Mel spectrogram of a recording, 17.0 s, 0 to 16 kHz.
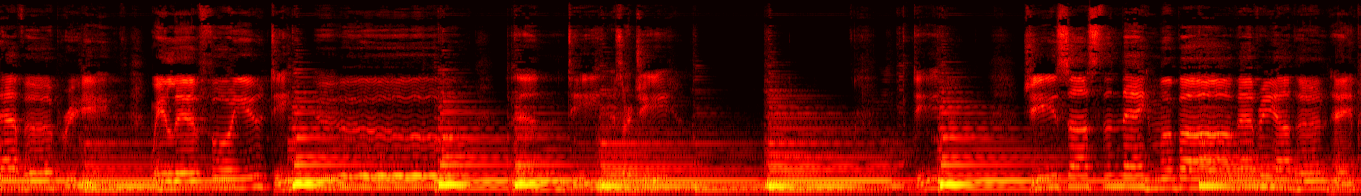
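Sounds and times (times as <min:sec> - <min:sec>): man singing: 0:00.0 - 0:08.9, 0:11.1 - 0:17.0
classical guitar strumming chords: 0:00.0 - 0:17.0.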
